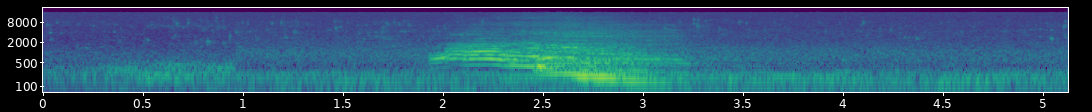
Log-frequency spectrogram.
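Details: A female Korean tiger in heat, separated from her sibling, gives one hoarse, descending moaning roar lasting about a second, set against a low, steady rumbling background.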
